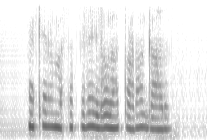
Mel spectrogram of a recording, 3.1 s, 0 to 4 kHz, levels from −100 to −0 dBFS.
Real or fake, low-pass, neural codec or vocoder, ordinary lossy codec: fake; 3.6 kHz; codec, 16 kHz in and 24 kHz out, 0.9 kbps, LongCat-Audio-Codec, fine tuned four codebook decoder; none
